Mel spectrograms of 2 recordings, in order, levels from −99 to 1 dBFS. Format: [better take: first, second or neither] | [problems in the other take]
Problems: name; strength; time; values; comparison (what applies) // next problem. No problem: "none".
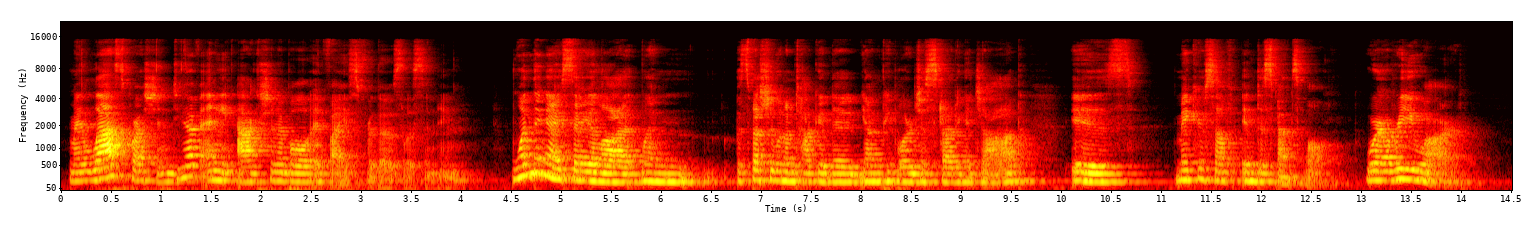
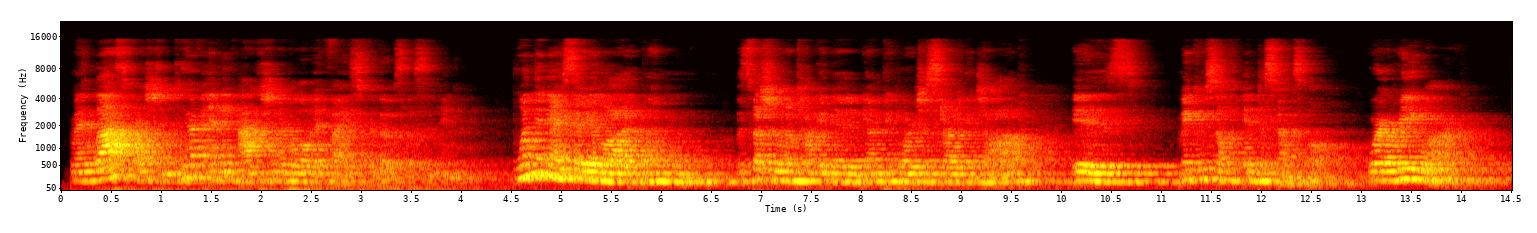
first | room echo; strong; dies away in 1.9 s; slight in the first // off-mic speech; far; somewhat distant in the first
